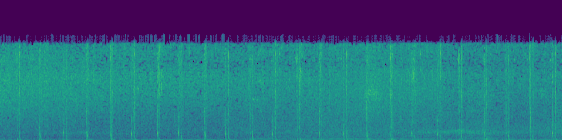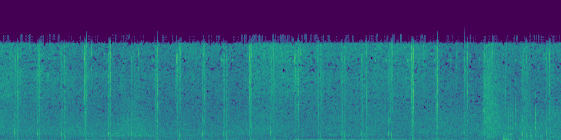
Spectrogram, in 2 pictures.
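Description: Roach, the horse in The Witcher video game, walks with a steady, even clip-clop of hooves that repeats at a regular pace, moderately close, over a soft continuous background.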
